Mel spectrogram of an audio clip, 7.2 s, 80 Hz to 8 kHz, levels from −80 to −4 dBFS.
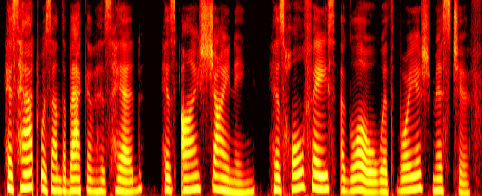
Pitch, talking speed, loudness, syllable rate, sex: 175 Hz, 160 wpm, -19 LUFS, 3.4 syllables/s, female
